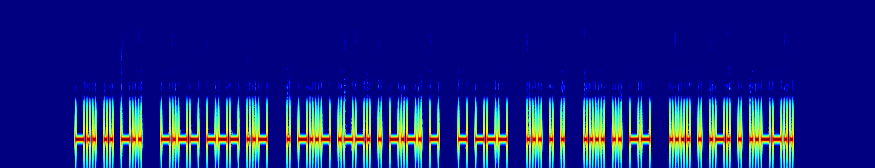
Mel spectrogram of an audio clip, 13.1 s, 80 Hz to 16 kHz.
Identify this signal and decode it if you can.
Morse code, heard as a keyed tone, about 28 wpm, 700 Hz. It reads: DID YOU EXPECT TO SEE HIM HERE?
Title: Sentences from Top 1100 Words 28wpm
